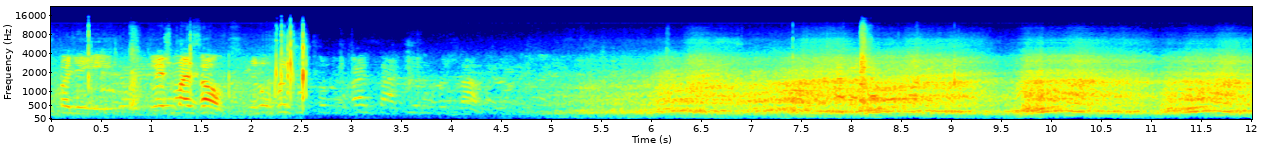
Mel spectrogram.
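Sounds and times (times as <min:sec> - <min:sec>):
racing car engine revving: 0:05.0 - 0:12.0.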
